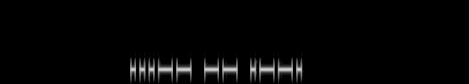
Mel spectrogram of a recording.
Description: Morse code, heard as a keyed tone, about 26 wpm, 700 Hz. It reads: 3MP
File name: Speed-Racing - Three Letter-Number Combinations - 22wpm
